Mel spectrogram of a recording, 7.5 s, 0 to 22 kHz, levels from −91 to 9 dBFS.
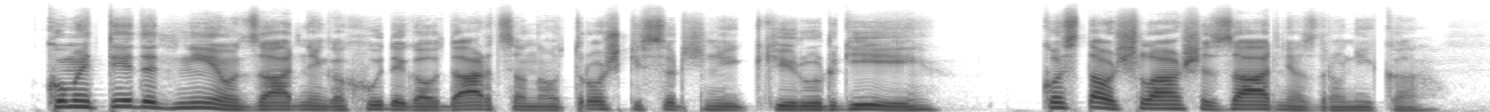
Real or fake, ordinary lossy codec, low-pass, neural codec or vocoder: fake; none; 19.8 kHz; autoencoder, 48 kHz, 128 numbers a frame, DAC-VAE, trained on Japanese speech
